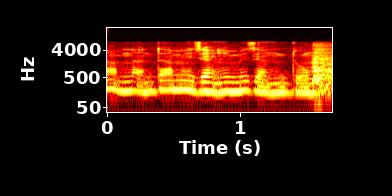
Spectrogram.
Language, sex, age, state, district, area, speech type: Bodo, female, 60+, Assam, Kokrajhar, rural, spontaneous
